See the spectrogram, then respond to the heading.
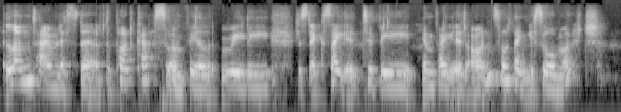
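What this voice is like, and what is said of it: British accent. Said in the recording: “I'm from the UK. I'm sure that you can probably guess by my little bit crazy accent”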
